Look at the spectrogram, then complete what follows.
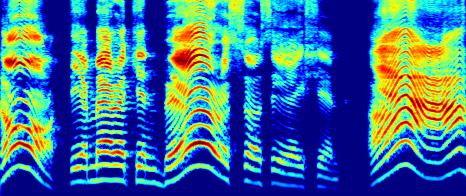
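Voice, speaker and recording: In a cartoonish character voice, a man speaks very slowly at a high pitch. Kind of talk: comic puppet voice. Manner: eager, punning.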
